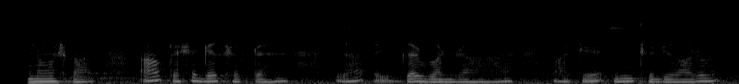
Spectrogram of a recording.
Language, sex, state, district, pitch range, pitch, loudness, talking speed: Hindi, male, Maharashtra, Chandrapur, 115-140 Hz, 130 Hz, -47 LUFS, 115 wpm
